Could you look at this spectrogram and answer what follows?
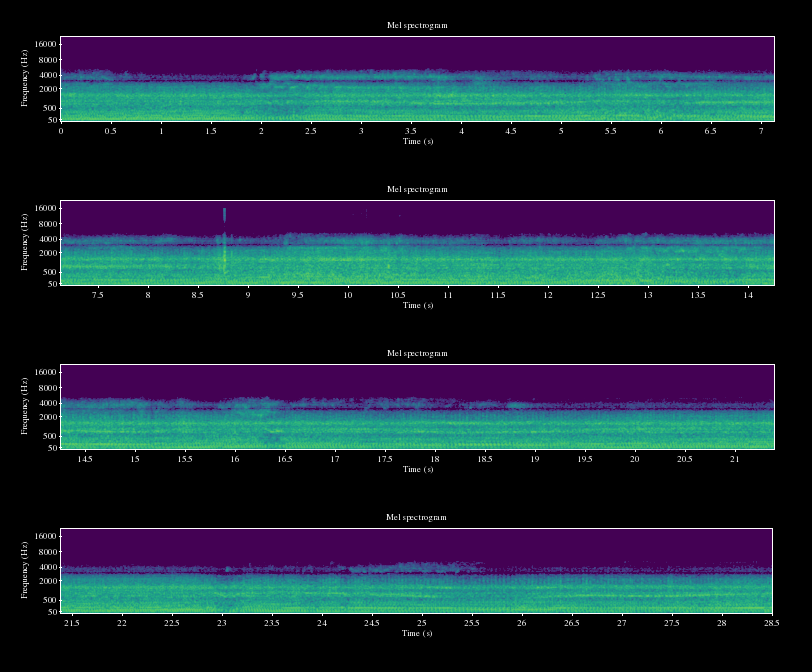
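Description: Go-kart motor heard onboard while lapping, its pitch rising and falling with the throttle through the corners. There is one sharp click about nine seconds in.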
